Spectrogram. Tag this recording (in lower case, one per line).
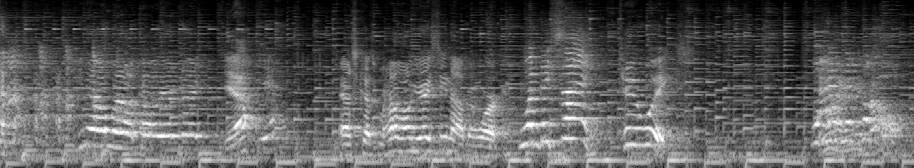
speech
music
